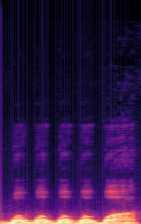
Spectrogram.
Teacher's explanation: We also in English have the unvoiced bilabial sound meaning I go ww and that's the w sound in English which is made with both of my lips. W is the voiced bilabial sound.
